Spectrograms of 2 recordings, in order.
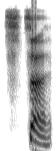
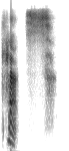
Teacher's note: really it's all one sound, a T sound plus the S sound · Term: Tzadi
